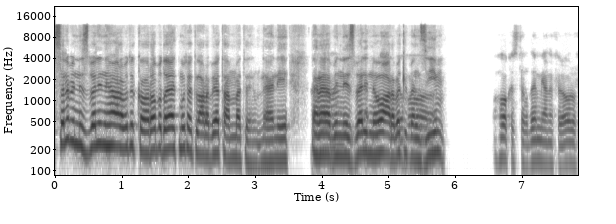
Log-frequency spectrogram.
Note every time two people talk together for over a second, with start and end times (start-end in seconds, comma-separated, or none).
3.9-5.7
